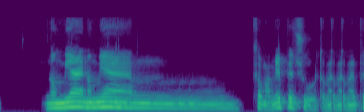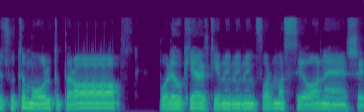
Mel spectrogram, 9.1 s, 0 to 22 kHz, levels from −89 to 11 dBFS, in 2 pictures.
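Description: Repeated frames stutter the speech at 2.24–2.50, 4.14–4.39, 5.61–5.93 and 7.42–7.68 s. Each time a block of about 128 ms replays twice (107 ms three times at 5.61 s). Unlike a dropout, identical audio repeats and adds time.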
